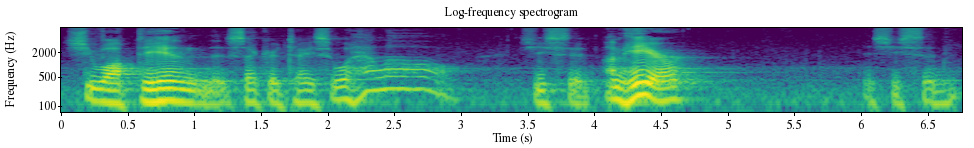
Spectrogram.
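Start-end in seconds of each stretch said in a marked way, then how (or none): 2.0-3.0 high, bright welcome; sweet secretary greeting. Retold or imitated. Secretary cheerfully greets the teenage girl, sing-song. 4.1-4.7 loud, curt I'm here; surly announcement. Retold or imitated. Sulky teenager announces herself to the secretary, curt and loud. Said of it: "surly attitude".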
